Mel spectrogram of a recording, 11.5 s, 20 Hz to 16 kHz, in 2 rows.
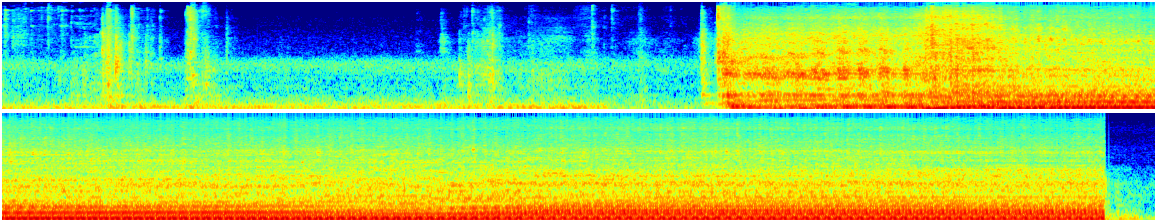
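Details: OBS Ford F150 after fuel pump replacement: quiet, then short crank that catches at once and settles into steady even idle; normal start and idle after repair.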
